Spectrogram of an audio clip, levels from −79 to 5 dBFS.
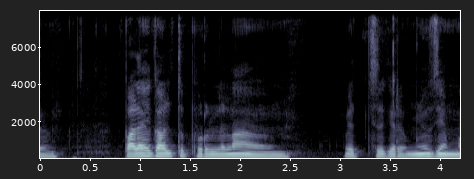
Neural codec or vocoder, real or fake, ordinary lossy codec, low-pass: none; real; none; none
